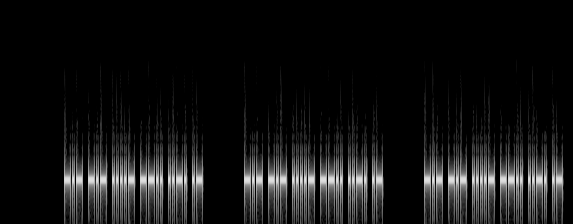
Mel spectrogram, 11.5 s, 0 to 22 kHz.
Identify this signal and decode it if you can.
Morse code, heard as a keyed tone, about 32 wpm, 700 Hz. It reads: KK4ZFA KK4ZFA KK4ZFA
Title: USA Call Signs - 6 Characters - Repeated 3x - 30wpm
